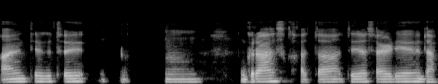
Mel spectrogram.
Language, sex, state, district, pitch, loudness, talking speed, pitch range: Konkani, male, Goa, North and South Goa, 125 Hz, -19 LUFS, 135 wpm, 120-135 Hz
